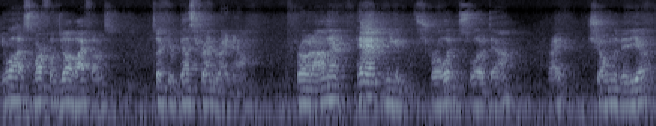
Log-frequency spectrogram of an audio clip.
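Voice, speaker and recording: Speaking with an American accent at a fairly quick pace, a man of medium pitch leaves long, frequent pauses amid noticeable background noise and audible room echo. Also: ordinary pitch variation. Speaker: baseball hitting coach. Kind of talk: coaching clinic talk. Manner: loud; energetic.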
